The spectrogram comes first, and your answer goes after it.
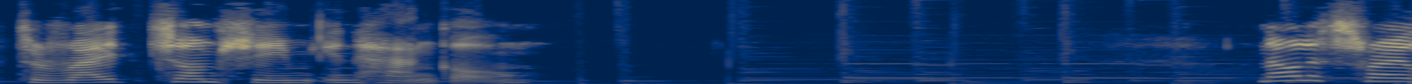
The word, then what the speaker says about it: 점심: JEOMSIM. JEOMSIM. This pronounced as a two-syllable word. The first syllable is jom, second syllable is shim. Pronounce it with me. JEOMSIM. JEOMSIM.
